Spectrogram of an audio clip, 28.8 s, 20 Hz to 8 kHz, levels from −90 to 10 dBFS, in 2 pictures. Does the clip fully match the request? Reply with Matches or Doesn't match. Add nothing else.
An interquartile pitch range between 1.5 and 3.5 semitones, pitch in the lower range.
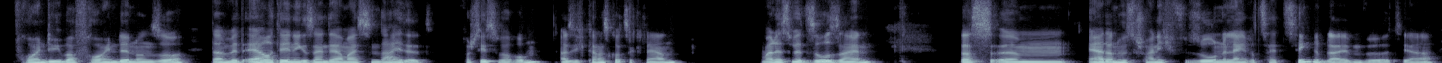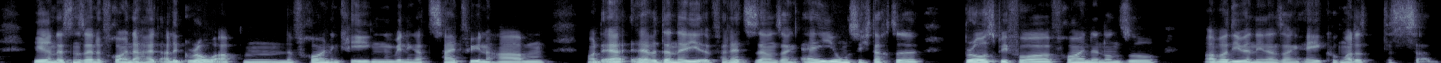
Doesn't match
